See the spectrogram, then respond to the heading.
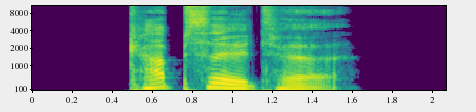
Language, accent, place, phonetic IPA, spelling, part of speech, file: German, Germany, Berlin, [ˈkapsl̩tə], kapselte, verb, De-kapselte.ogg
- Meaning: inflection of kapseln: 1. first/third-person singular preterite 2. first/third-person singular subjunctive II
